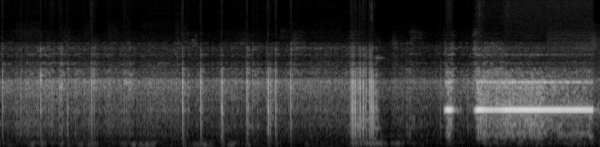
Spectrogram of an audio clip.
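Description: Murphy Magic transistor radio being tuned across the band: hiss and crackle with scattered clicks as the dial moves, then a short beep and, near the end, a loud steady high-pitched tone lasting about a second.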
